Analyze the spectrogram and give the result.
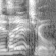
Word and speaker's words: Hochul: But that one, I know. It's Hochul.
